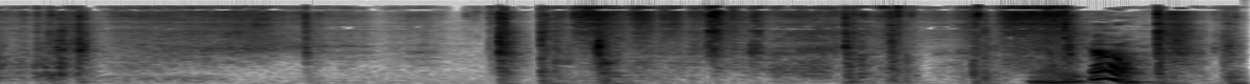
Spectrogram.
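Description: Hands rub and crease a sheet of paper.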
